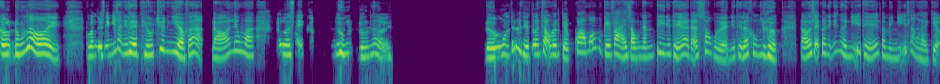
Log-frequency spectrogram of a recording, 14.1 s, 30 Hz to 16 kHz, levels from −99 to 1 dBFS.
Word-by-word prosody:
Ừ, 280 0 +8
đúng 295 +9 +2
rồi, 290 -9 +6 0.4
mọi 250 0 0
người 245 -1 +6
sẽ 260 - -1
nghĩ 320 - -4
rằng 405 - -2
như 300 - -3
thế 300 -3 +8
thiếu 270 -1 0
chuyên 385 +2 +1
nghiệp 320 -8 +7
á. 290 0 0
Đó, 220 +3 -2
nhưng 360 -2 -5
mà, 260 -3 0 0.3
ừ, 280 +1 +2
sẽ - - -3
gọi - - -18 0.4
đúng, 300 -3 +3 0.2
đúng 235 0 -1
rồi. 290 +3 -5 1.5
Đúng, 225 +4 +4
rất - - -2
là - - 0
thiếu 255 - +5
tôn 285 0 +3
trọng 270 - +1
luôn, 275 0 +2
kiểu, 250 - -1
qua 330 -1 +2
mỗi 365 +5 -4
một 410 - -13
cái 275 -1 +2
vài 275 -6 +1
dòng 230 -1 -2
nhắn 235 +2 -7
tin 310 +1 -4
như 285 - -8
thế 255 -2 0
là 285 - 0
đã 245 - -2
xong 325 +1 -6
rồi 205 -5 -4
à? - - -1
Như 225 - -10
thế 245 0 -4
là 250 - +2
không 285 -2 -9
được. 245 -7 +1 0.3
Đó, 235 0 +1
thì 285 - +2
sẽ - - +1
có 310 - -1
những 265 -3 -12
cái 335 - -13
người 275 -7 -4
nghĩ 245 +8 -8
thế 265 -2 -5
và 260 - -4
mình 220 -3 -11
nghĩ 220 - -10
rằng 340 -11 -10
là, 195 -3 -7
kiểu, 185 - -6
275 Hz, 280 wpm, -22 LUFS, 240-300 Hz, 1.5 s, Ừ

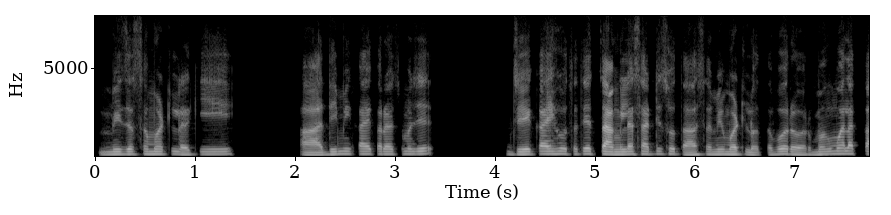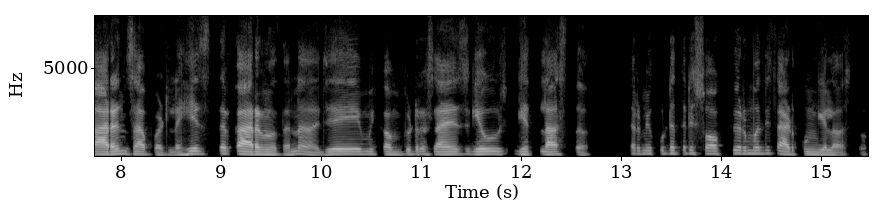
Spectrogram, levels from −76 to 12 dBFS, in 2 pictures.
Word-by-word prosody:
मी 135 +1 +1
जसं 140 +1 -3
म्हटलं, 140 -2 -1
की 135 +2 -5 0.7
आधी 115 +3 0
मी 150 +1 -3
काय 145 0 0
करायचो 140 0 -3
म्हणजे 145 +2 -2 0.8
जे 135 +1 +3
काही 145 0 +3
होतं 145 -1 -3
ते 155 - +1
चांगल्यासाठीच 140 +1 +3
होतं, 140 -4 -2
असं 125 +2 -5
मी 130 - 0
म्हटलं 130 -2 0
होतं, 110 +3 -8
बरोबर? 130 -4 0
मग 135 +3 -2
मला 160 0 +2
कारण 140 +2 +7
सापडलं. 125 -3 -1
हेच 145 +3 -1
तर 170 - +2
कारण 135 -3 +8
होतं 125 +1 -3
ना. 140 -7 -1
जे 140 +1 +3
मी 140 -1 -5
कम्प्युटर 135 +2 -3
सायन्स 140 0 +2
घेऊ 145 +1 +2 0.2
घेतलं 140 0 0
असतं, 130 -3 -2 0.4
तर 165 - -5
मी 165 0 -5
कुठेतरी 175 0 -5
सॉफ्टवेअरमध्येच 170 +1 -2
अडकून 130 0 -3
गेलो 125 -3 -1
असतो. 110 - -12
140 Hz, 165 wpm, -23 LUFS, 130-145 Hz, 0.8 s, कारण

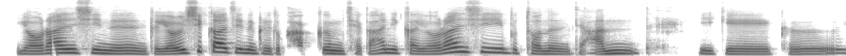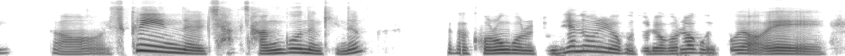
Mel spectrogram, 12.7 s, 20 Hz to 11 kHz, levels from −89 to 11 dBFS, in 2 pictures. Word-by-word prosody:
11 195 +7 +2
시는 175 -7 -1
그러니까 150 0 -5
10 165 +5 +3
시까지는 240 -5 +2
그래도 165 -1 -7
가끔 170 0 -2
제가 - - -10
하니까 195 -7 -2
11 225 - +2
시부터는 200 - -3
이제 - - -14
안 175 +5 -2 0.5
이게 150 -3 -5
그 155 +8 -7 0.3
어 145 -5 -6
스크린을 255 - +5
자 160 - -9
잠그는 200 +2 +3
기능? 195 - -3 0.6
약간 200 -3 -5
고런 190 +3 +4
거를 180 -3 +1
좀 180 - -4
해 295 - +4
놓으려고 265 - +2
노력을 165 +4 -1
하고 215 -2 0
있고요. 190 -1 -2
예. 165 -4 +1
185 Hz, 295 characters per minute, -25 LUFS, 160-215 Hz, 0.6 s, 스크린을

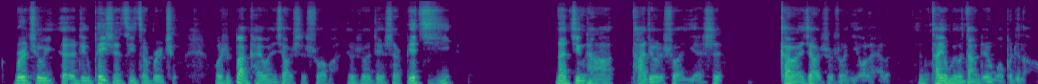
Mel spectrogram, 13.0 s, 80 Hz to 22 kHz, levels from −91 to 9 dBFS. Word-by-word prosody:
Virtue 130 -1 +5
“呃， 125 -3 +2
这 130 +3 -1
个” - - -1
Patience 145 -3 +4
is 110 - -5
a - - -1
virtue， 110 -1 -4 0.5
“我 115 - 0
是 110 - -5
半 125 - +5
开 125 +2 -4
玩 115 -2 -4
笑 100 0 -4
式 100 +2 -10
说 105 -1 -9
嘛， 100 - -24 0.2
就 120 - -6
说： 115 0 -7
“这 115 +1 -6
个 110 - -7
事 - - -7
儿 105 - -11
别 130 - +8
急。” 125 +2 -1 1.3
那 120 -2 +5
经 125 +4 +3
常 110 0 -4 0.2
她 110 -2 -1
就 110 +1 +1
是 105 - -4
说 100 0 -5
也 100 -2 -13
是， 100 +3 -4 0.7
开 115 - +6
玩 105 -1 +1
笑 105 -4 +1
式 - - -10
说： 100 -1 -11
“你 95 - -20
又 - - -12
来 - - -15
了。” - - -18 0.5
她 130 - +6
有 125 - +6
没 115 - +1
有 110 - +1
当 110 -2 -2
真 105 0 -1
我 - - -10
不 - - -8
知 - - -8
道。 - - -17
110 Hz, 330 characters per minute, -28 LUFS, 105-125 Hz, 1.3 s, 别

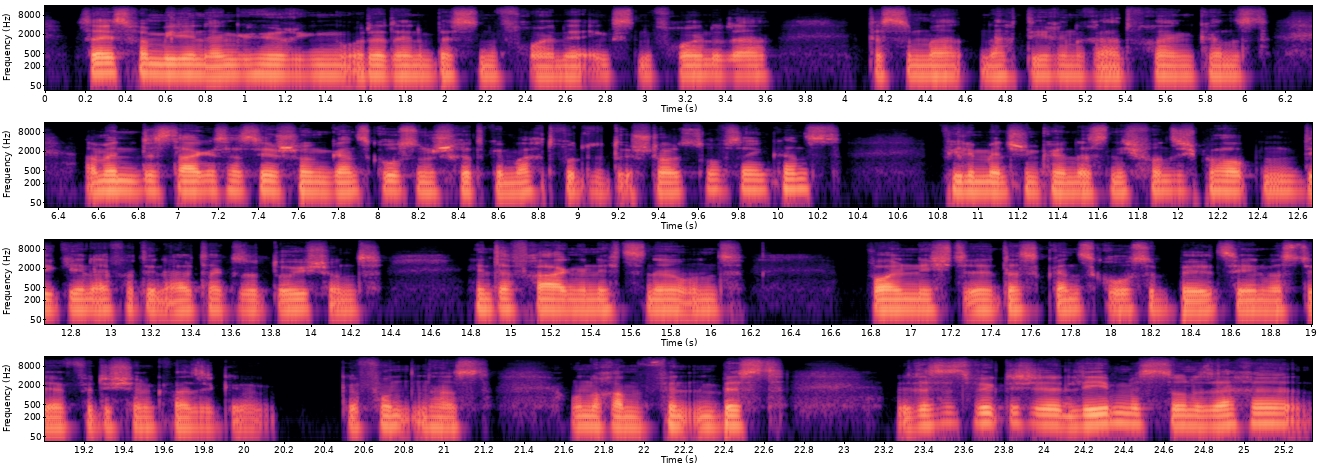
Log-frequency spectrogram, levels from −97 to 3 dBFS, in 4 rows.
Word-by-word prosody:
sei 125 - +6
es 125 - +4
Familienangehörigen 110 -1 +2
oder 110 +1 +2
deinen 110 0 0
besten 105 -3 -2
Freunde, 100 0 -3
engsten 110 -1 -6
Freunde 110 +1 -1
da, 110 0 -1 0.5
dass - - 0
du 105 - -2
mal 105 0 0
nach 105 0 -5
deren 110 0 -4
Rat 105 - -3
fragen 105 -1 -2
kannst. 105 0 -5 0.4
Am 105 - +1
Ende 120 -1 +5
des 115 - +2
Tages 120 0 +4
hast 120 -1 0
du 120 - +6
ja 120 - +3
schon 115 0 +4
'n - - -2
ganz 110 0 +1
großen 115 -2 0
Schritt 110 0 +3
gemacht, 105 +4 -2
wo - - +1
du 110 -1 -11
d 100 - -7
stolz 110 0 0
drauf 130 -1 -5
sein 130 -1 0
kannst. 140 +1 -1 0.5
Viele 115 0 +2
Menschen 110 -1 +2
können 105 -1 0
das 100 -1 0
nicht 110 +2 -1
von 115 0 -2
sich 120 - -2
behaupten. 115 0 0
Die 110 - -1
gehen 110 0 0
einfach 110 -1 -3
den 105 - -2
Alltag 105 +1 -2
so 105 -1 -2
durch 105 +2 -1
und 100 -1 -3 0.4
hinterfragen 110 -1 +2
nichts, 105 -1 -2
ne, 105 0 +2
und 105 +4 -4 0.6
wollen 105 +1 +6
nicht, 105 +1 -1
äh, 105 0 +1
das 100 -2 -1
ganz 105 +2 -1
große 105 -2 -2
Bild 100 +1 0
sehen, 100 -1 +1
was 100 0 -1
du 100 0 0
für 100 - -8
dich 100 - -2
schon 100 0 -2
quasi 100 0 -3
ge 90 -1 -8 0.4
gefunden 105 +2 -3
hast 100 0 -2 0.4
und 110 - -1
noch 105 0 0
am 100 -1 +2
Finden 105 -1 -1
bist. 115 +1 +2 0.5
Das 115 +3 0
ist 140 0 -4
wirklich, 140 -1 +1
äh 120 - +5
Leben 125 +5 +5
ist 130 0 0
so 115 - +3
'ne 115 - +2
Sache, 125 +4 +3
110 Hz, 210 wpm, -25 LUFS, 105-115 Hz, 0.6 s, sei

